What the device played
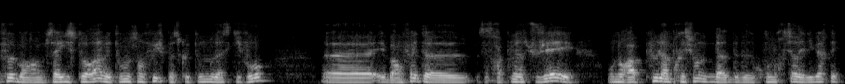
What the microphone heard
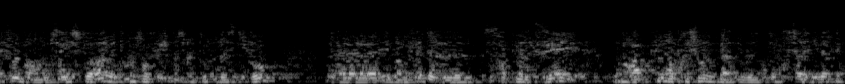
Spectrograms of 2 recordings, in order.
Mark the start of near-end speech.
none

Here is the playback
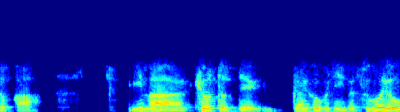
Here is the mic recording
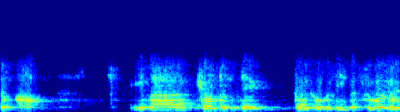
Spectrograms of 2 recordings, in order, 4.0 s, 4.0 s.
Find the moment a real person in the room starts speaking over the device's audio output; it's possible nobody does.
none

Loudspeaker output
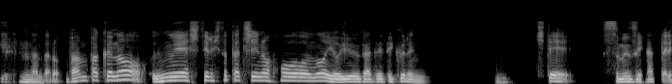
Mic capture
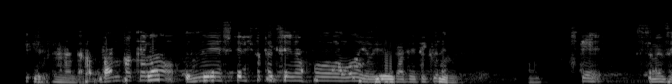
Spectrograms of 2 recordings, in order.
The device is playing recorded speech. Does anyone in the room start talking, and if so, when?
none

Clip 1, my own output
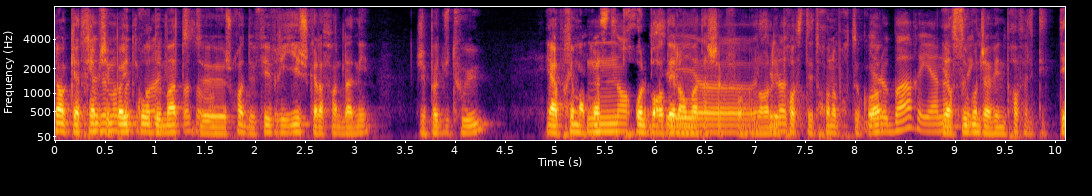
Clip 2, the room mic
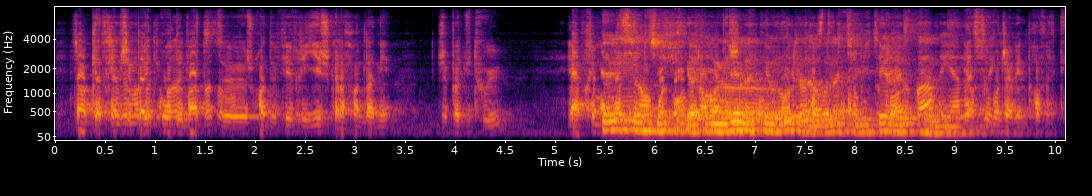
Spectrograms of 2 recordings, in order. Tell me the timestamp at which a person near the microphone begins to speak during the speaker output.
5.5 s

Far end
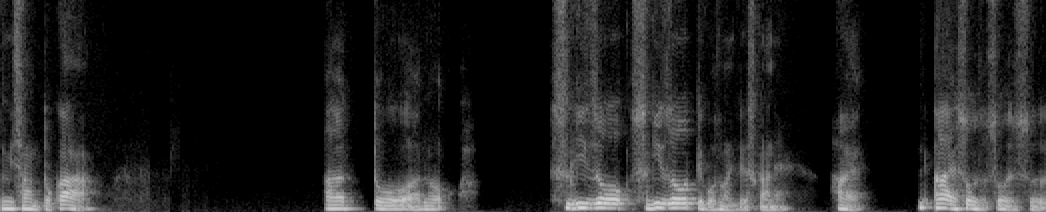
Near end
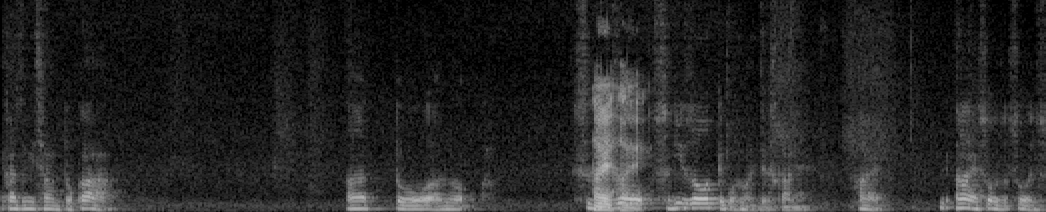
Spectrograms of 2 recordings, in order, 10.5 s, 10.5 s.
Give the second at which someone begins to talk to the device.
5.9 s

